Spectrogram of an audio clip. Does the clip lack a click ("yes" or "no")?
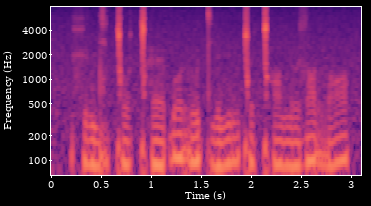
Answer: no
